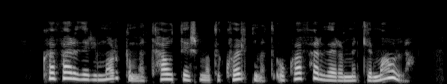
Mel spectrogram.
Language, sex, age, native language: Icelandic, female, 40-49, Icelandic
